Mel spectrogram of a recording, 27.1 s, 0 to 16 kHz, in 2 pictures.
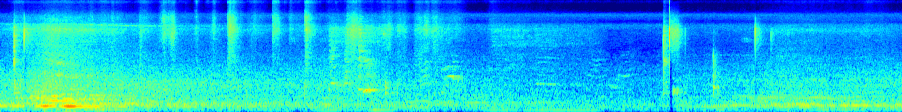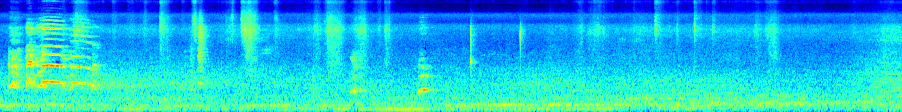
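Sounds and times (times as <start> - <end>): rooster crowing: 13.5 - 15.6.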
